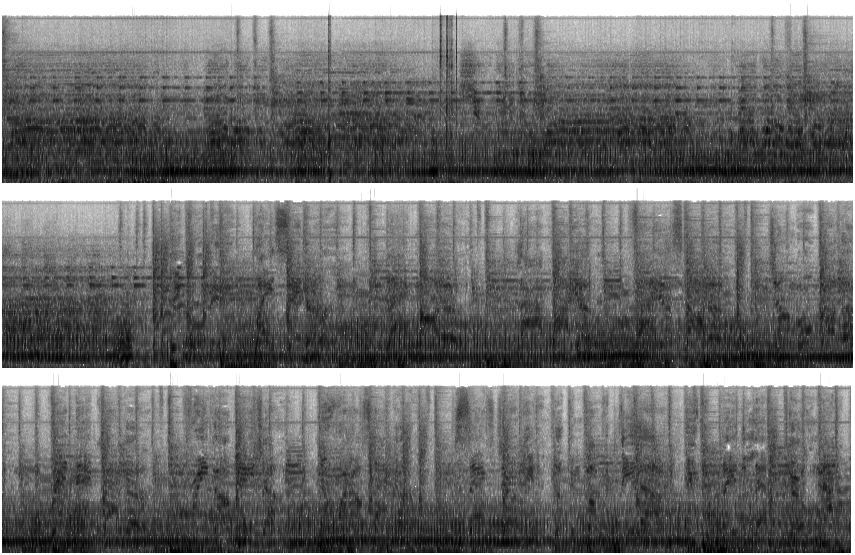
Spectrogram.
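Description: Music track with singing over a GasGas enduro motorcycle engine running and revving on a rough trail climb, with frequent knocks from the bike bouncing over the ground in the second half.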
